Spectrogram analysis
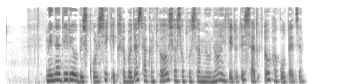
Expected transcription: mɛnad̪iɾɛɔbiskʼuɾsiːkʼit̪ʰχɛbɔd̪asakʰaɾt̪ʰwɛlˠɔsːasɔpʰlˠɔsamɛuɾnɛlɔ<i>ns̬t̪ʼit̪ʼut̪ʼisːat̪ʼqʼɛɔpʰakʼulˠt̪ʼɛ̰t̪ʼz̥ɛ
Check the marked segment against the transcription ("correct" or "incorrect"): correct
